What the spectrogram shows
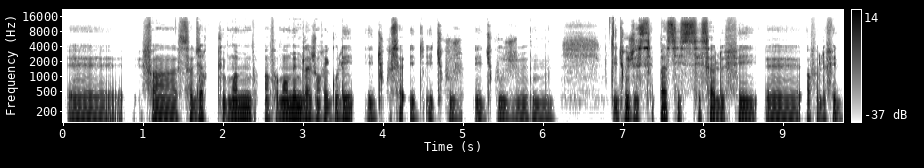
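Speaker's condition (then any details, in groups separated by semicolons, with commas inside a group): Stuttering; stuttering since age 12 to 13, start of 5e in collège; still stutters, partly hides it, especially with new people; stutter fully returned under grand oral pressure, eased after Mayotte trip, varies over time; repeated words, prolonged sounds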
